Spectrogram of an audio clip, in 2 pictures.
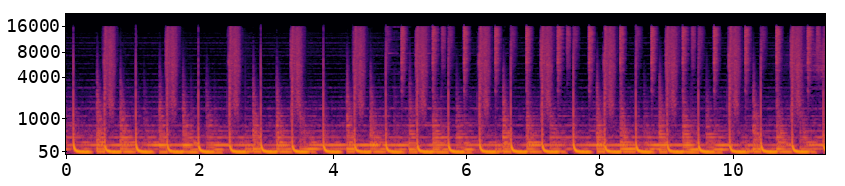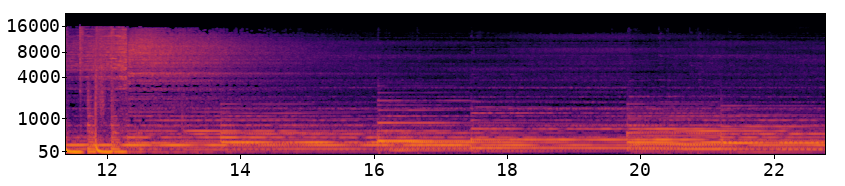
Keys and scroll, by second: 8.2 Delete, 16.9 ctrl+Delete.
